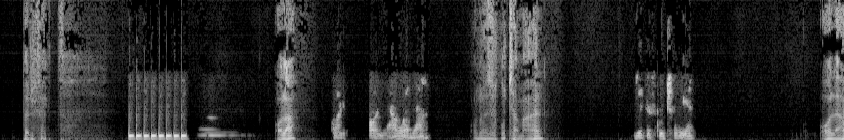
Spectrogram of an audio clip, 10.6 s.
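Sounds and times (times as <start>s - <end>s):
speech: 0.3s - 1.0s, 2.5s - 6.9s, 7.9s - 8.8s, 10.3s - 10.5s
phone call ringing tone: 1.6s - 2.8s.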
